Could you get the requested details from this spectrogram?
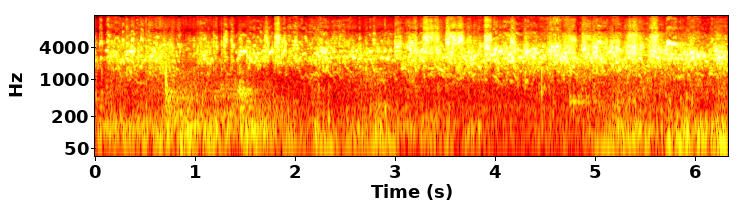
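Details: An aviary colony of budgies keeps up a busy, overlapping warble of squeaky chirps and short trills, steady throughout with a faint low rumble underneath.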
